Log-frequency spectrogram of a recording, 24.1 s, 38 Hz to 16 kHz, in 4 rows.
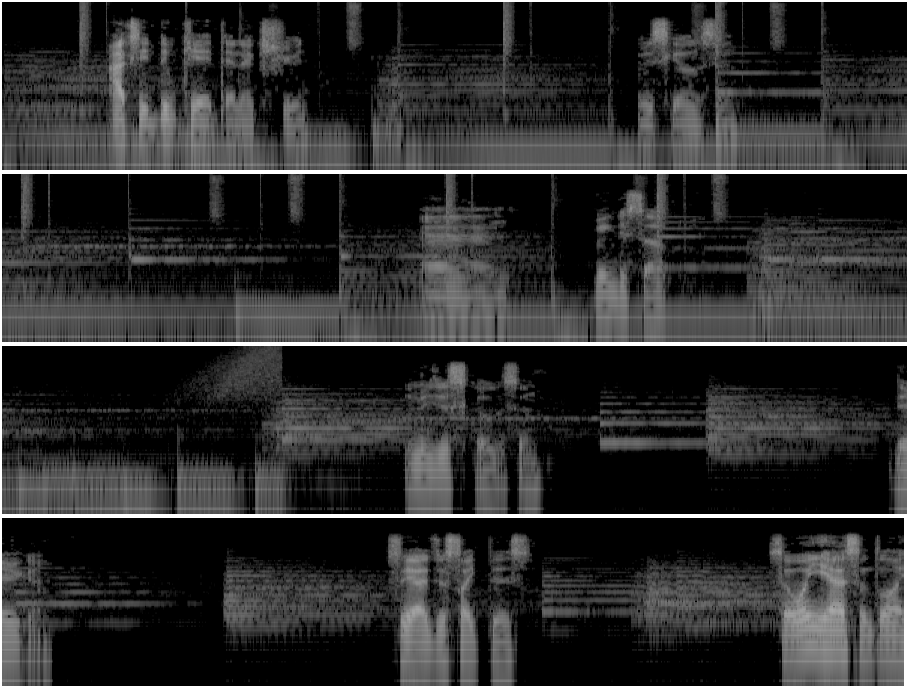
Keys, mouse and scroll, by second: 0.1 s, 1.1 e, 2.0 click, 3.4 ctrl+z, 3.8 s, 6.3 click, 8.5 click, 8.9 shift+f, 10.6 shift+click, 11.3 e, 12.0 click, 14.2 ctrl+;, 14.7 ctrl+l, 15.6 s, 15.6 x, 16.0 s, 18.2 shift+f, 22.1 click, 22.5-24.1 drag.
